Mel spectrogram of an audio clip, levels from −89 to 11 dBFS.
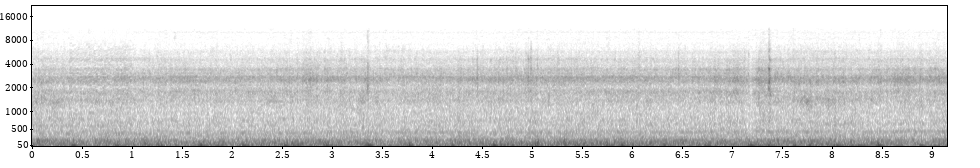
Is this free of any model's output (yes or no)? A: no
